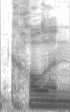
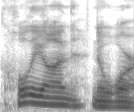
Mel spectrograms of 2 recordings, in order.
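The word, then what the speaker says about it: Colion Noir: guys aren't subscribed to colin no cullen coleon noir i think is how you say it yeah uh he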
